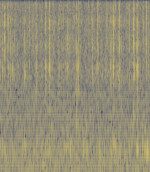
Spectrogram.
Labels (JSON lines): {"label": "ambient", "recorder": "HydroMoth"}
